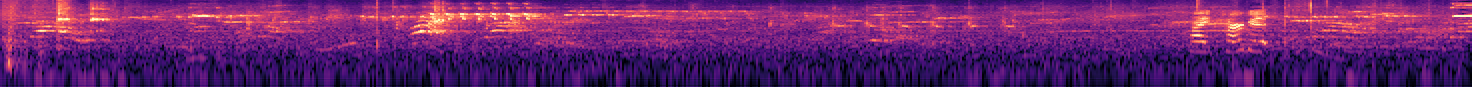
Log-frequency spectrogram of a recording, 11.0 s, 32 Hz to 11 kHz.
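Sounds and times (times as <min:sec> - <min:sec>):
small birds chirping: 0:00.2 - 0:11.0.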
